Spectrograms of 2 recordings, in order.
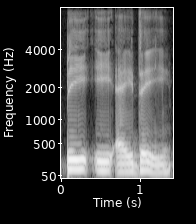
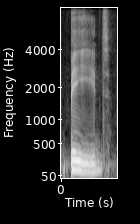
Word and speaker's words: bead: So, if I make the pair of b e a d bead and b e a t beat, you'll notice that there's a big difference in the length of that phoneme. So, I'll say bead beat bead beat.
